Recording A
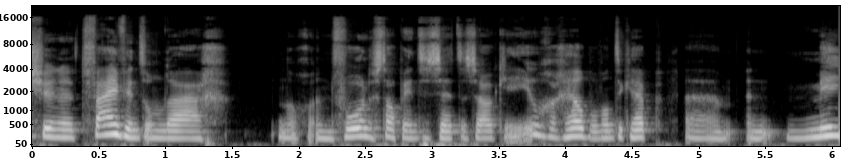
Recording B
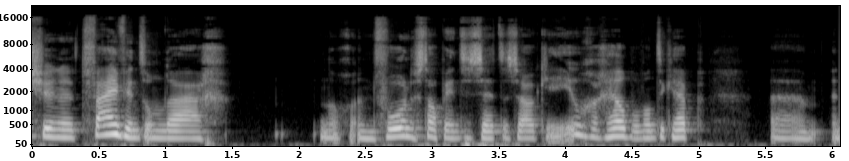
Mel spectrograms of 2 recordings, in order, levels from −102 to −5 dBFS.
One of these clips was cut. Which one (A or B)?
A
